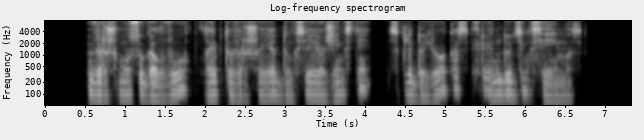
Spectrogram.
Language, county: Lithuanian, Kaunas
